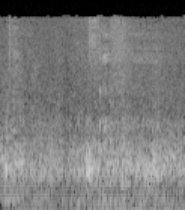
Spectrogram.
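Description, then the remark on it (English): A steady, heavy rolling rumble of a car moving through an alley, with a constant low drone and a faint rattling texture that holds even throughout, no voices. “As a car rolls through the alley on his way to pay his bills.”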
